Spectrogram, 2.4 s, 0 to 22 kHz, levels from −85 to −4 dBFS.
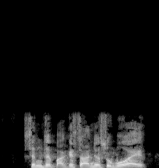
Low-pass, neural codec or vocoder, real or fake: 7.2 kHz; none; real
